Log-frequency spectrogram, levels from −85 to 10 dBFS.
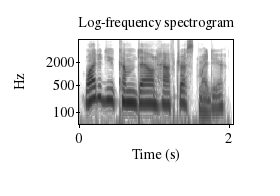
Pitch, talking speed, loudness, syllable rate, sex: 175 Hz, 260 wpm, -17 LUFS, 5.4 syllables/s, male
